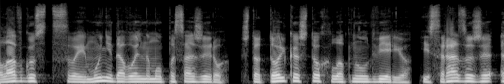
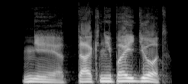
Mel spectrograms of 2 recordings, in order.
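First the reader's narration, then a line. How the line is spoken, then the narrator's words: Growl. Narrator (Russian): прорычал мой бог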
